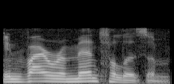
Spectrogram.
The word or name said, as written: environmentalism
